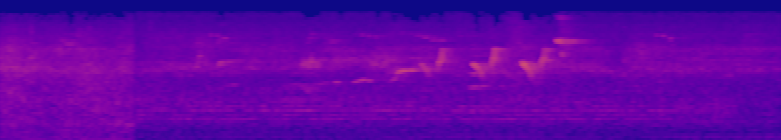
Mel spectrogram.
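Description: Birds chirping outdoors: a quick run of short, sharp chirps a little after the middle, over a faint steady hum. A rough rushing noise in the first second cuts off abruptly.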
